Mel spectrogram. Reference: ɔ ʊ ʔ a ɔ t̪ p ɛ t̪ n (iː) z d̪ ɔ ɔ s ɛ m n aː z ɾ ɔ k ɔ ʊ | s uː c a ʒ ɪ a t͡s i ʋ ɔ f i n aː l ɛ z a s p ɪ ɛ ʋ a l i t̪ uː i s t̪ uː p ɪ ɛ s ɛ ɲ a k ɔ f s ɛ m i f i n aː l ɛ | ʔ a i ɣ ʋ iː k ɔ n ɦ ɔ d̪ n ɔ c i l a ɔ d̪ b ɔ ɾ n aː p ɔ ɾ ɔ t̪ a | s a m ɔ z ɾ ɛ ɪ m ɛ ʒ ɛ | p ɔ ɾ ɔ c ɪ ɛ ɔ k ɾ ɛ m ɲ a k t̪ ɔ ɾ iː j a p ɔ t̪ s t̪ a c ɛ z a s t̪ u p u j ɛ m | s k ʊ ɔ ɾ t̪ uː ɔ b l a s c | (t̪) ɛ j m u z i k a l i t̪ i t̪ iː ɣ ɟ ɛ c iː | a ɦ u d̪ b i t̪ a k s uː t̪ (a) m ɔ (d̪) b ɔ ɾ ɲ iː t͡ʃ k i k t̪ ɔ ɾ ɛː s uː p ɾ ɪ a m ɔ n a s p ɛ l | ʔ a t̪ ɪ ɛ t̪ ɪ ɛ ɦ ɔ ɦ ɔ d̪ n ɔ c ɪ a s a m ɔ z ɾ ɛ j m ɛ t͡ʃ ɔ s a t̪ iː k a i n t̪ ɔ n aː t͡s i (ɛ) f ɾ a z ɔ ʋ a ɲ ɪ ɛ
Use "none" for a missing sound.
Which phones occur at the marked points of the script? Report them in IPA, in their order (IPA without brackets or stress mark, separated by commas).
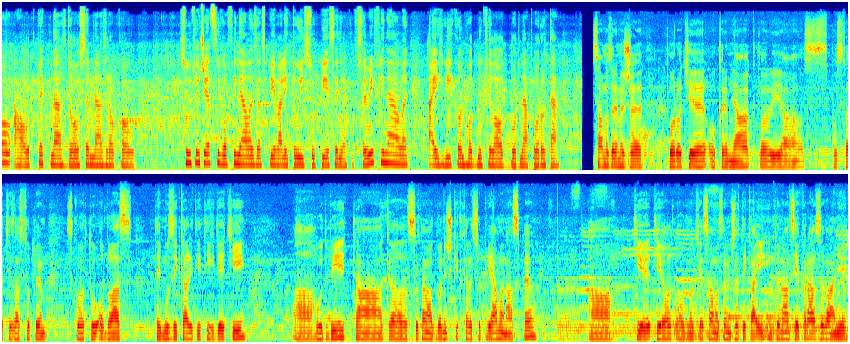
aː, t̪, a, d̪, ɛ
